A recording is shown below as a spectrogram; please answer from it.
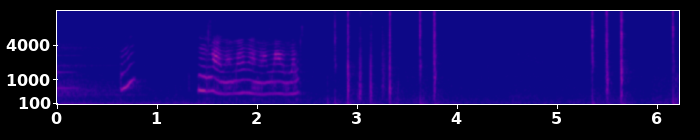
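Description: A short rising squeak, then a longer, wavering meow-like call lasting about a second, followed by a few sharp clicks.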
